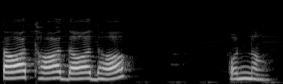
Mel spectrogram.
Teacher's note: जिनके उच्चारण में जीवा की नोक ऊपरी दांतों का स्पर्श करती है दंत्य व्यंजन कहलाते हैं, जैसे त थ द ध और न।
